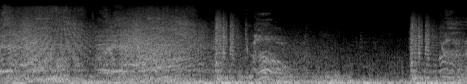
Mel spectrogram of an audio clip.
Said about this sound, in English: Oh, I can't believe we've lasted this long. They've got to be 30 ships firing at us.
